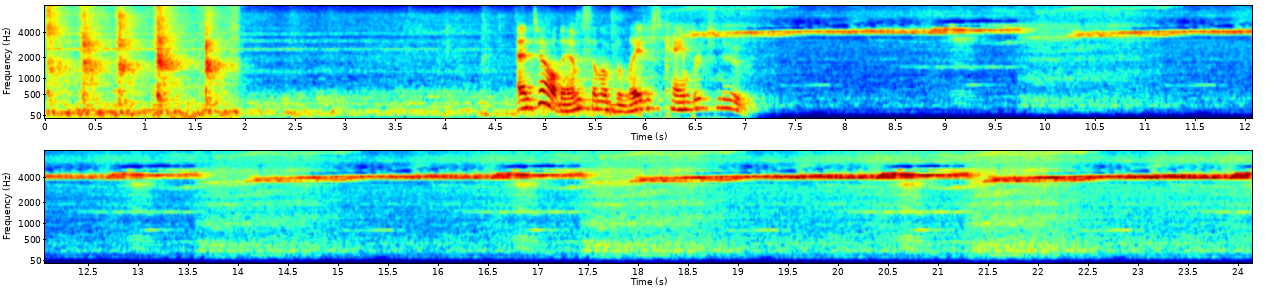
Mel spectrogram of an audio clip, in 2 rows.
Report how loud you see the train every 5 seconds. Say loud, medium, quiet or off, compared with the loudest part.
medium, medium, medium, loud, loud.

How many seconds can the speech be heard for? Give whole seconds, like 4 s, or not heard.
2 s.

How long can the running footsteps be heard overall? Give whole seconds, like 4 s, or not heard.
2 s.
